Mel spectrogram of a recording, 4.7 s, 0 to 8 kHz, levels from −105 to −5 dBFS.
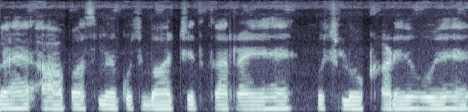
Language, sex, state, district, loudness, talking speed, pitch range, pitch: Hindi, male, Odisha, Khordha, -17 LUFS, 165 wpm, 100-105 Hz, 105 Hz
